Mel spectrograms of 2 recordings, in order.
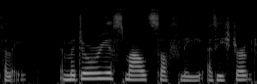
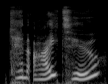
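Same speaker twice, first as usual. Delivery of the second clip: eager; 4 semitones higher, 6 dB louder than usual. Acted. Girl eagerly asks to touch.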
